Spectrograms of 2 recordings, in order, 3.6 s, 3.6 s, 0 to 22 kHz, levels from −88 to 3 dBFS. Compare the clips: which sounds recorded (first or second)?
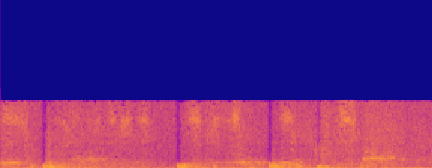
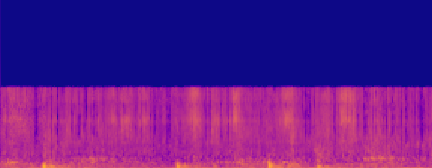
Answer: first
